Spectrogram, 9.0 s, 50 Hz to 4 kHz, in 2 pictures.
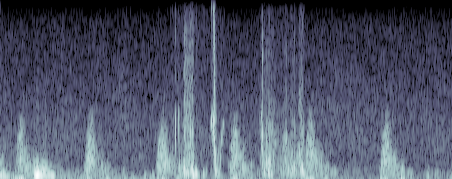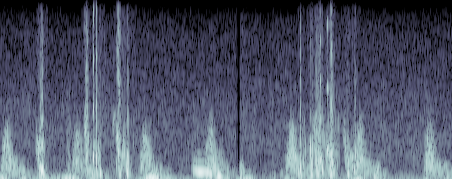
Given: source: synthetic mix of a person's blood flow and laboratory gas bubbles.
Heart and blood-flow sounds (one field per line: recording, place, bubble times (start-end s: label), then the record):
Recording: Doppler ultrasound of blood flow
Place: subclavian vein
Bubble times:
1.72-2.24 s: bubbles
2.59-3.07 s: bubbles
4.87-5.00 s: bubbles
5.35-5.57 s: bubbles
5.64-5.89 s: bubbles
7.47-8.13 s: bubbles
From the record:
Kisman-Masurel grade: 222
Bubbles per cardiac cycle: several, 3 to 8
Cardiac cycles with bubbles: 10 to 50%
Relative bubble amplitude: moderate (0.250 to 0.450)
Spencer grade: 2 (many but less than half of the cardiac periods contain bubble signals, singularly or in groups)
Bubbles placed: anywhere in the cardiac cycle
